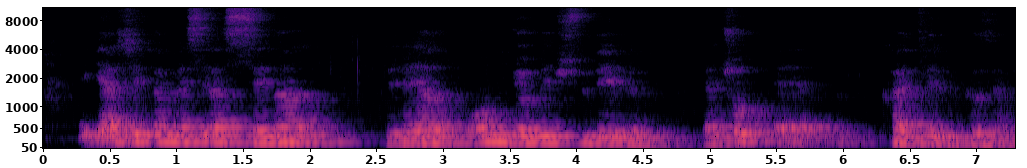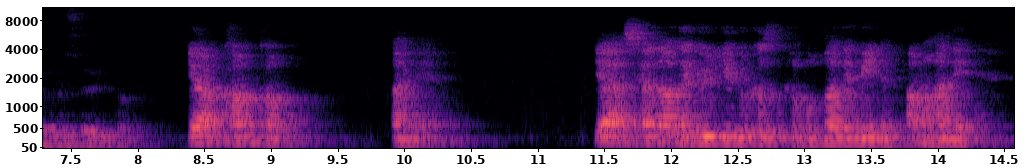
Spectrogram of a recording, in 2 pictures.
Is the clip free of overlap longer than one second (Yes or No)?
Yes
